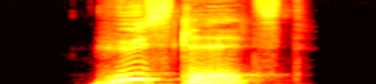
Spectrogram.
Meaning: second-person singular present of hüsteln
- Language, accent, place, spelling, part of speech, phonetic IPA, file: German, Germany, Berlin, hüstelst, verb, [ˈhyːstl̩st], De-hüstelst.ogg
